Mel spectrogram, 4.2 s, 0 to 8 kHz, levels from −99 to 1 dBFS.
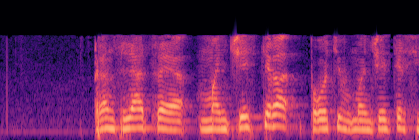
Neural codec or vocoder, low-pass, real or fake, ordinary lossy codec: none; 7.2 kHz; real; AAC, 16 kbps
